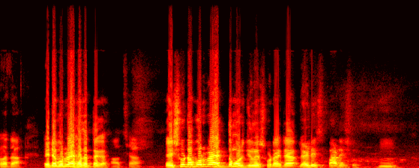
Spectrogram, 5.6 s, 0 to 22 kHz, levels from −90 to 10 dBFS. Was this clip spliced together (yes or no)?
yes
